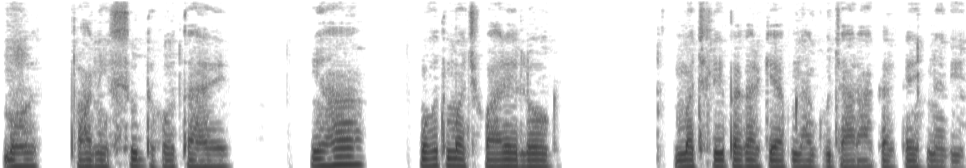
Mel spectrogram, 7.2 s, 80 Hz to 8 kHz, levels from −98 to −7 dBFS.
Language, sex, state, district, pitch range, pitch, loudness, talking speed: Hindi, male, Bihar, Lakhisarai, 110-115 Hz, 115 Hz, -35 LUFS, 130 wpm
